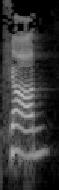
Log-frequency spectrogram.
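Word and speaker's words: chen (חן): The word grace is in the Old Testament from the Hebrew word, see if I can pronounce it right, chen. It's spelt C-H-E-N.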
